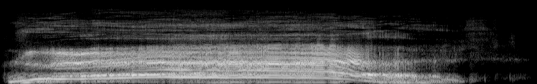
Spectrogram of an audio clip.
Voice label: Male Orc Hero Power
